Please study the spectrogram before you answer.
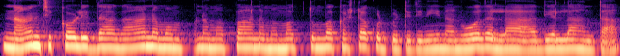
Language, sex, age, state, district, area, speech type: Kannada, female, 30-45, Karnataka, Bangalore Rural, rural, spontaneous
